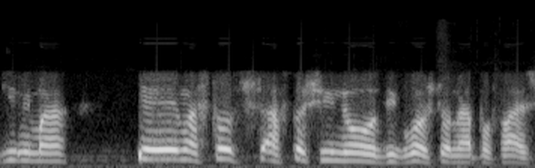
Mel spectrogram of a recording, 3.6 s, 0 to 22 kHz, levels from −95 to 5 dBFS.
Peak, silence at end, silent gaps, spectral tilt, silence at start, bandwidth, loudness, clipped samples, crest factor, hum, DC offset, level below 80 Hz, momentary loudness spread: -6 dBFS; 0.05 s; none; -9 dB/octave; 0 s; 3.8 kHz; -20 LUFS; under 0.1%; 14 dB; none; under 0.1%; -64 dBFS; 8 LU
